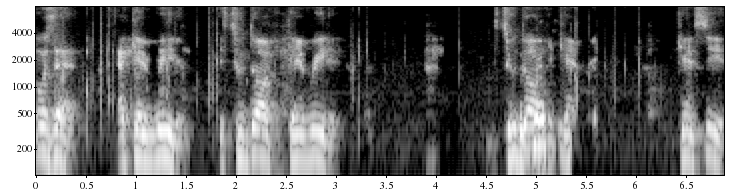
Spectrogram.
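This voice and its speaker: In a New York accent, a man with a fairly high voice speaks at a moderate pace with ordinary pitch variation, big swings in loudness and long, frequent pauses. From New York (Brooklyn). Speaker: caller. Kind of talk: casual chat.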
